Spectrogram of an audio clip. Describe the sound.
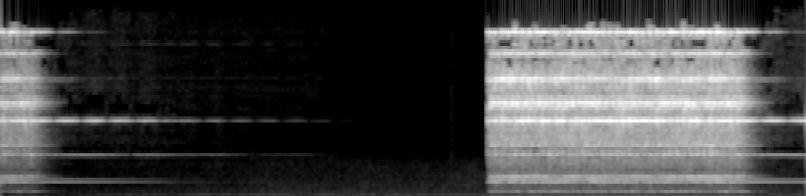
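A telephone rings in a newspaper editorial office: two bright, high electric bell rings, a short one first and then a longer burst lasting about two seconds, with a quiet gap between and no talk.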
